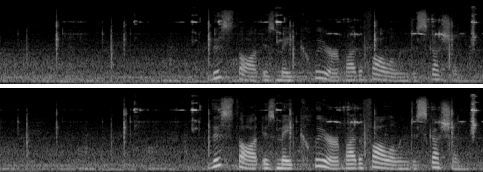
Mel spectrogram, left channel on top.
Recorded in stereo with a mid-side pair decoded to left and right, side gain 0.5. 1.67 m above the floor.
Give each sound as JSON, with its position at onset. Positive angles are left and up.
{"t": 2.1, "sound": "a woman speaking", "azimuth_deg": -40, "distance_m": 0.5}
